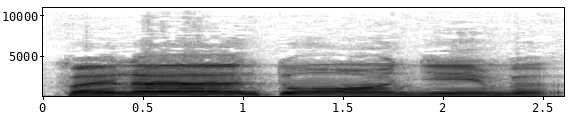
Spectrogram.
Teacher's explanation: Ain itu di pertengahan kerongkong.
